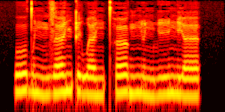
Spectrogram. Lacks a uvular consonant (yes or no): yes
